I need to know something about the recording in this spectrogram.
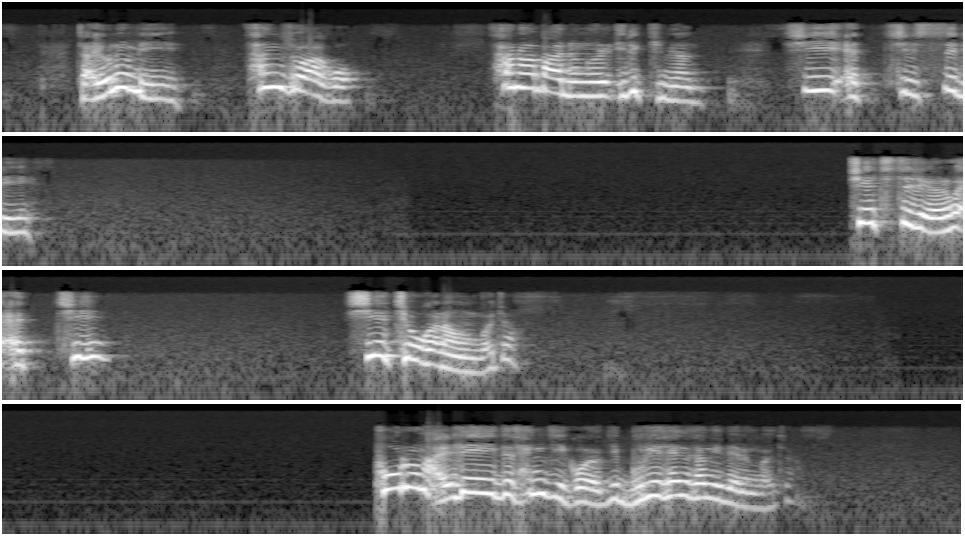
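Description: A middle-aged man speaks calmly and clearly into a microphone, in short phrases with pauses.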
